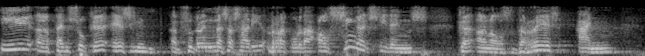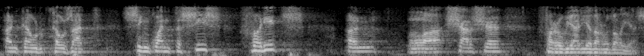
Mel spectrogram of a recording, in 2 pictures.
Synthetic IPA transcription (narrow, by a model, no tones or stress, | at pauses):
iəpɛnsukəeziəpsulut̪əmenːəsəsaɾirəkuɾð̞aʔəlˠsːiŋəksiðens | kəʔənəlˠzðərezaɲ | əŋkkəwzat̪ | siŋkwant̪əsis | fəɾit͡s | ən | ləʃaɾʃə | fəruβ̞iaɾiəðəruðəlḭə̰s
